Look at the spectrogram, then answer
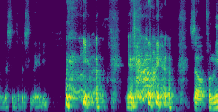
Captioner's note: laughs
